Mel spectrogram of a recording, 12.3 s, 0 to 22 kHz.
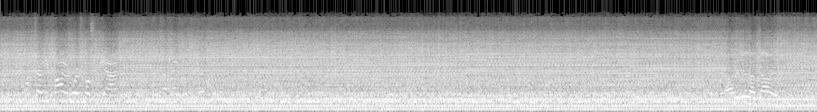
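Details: Putzmeister TK50 concrete pump diesel engine running after start-up; steady low drone with an even, unchanging beat and no knocks or misses, running normally.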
